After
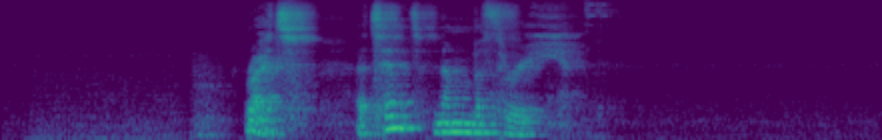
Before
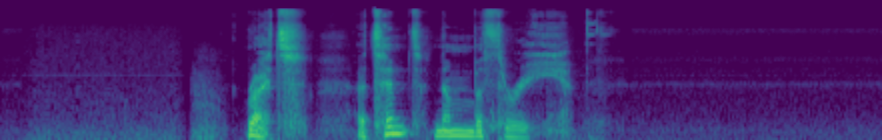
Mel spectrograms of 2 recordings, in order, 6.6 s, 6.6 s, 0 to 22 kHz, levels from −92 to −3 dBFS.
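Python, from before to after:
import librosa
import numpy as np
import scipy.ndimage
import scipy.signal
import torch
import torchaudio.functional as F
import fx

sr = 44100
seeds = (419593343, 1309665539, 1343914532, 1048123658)

y = fx.pitch_bins(x, sr, semitones=9.5)
y = fx.rev_gated(y, sr, seeds[0], gate_ms=160, shape='flat', drr_db=5.0)
y = F.gain(torch.from_numpy(y), -7.0).numpy()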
